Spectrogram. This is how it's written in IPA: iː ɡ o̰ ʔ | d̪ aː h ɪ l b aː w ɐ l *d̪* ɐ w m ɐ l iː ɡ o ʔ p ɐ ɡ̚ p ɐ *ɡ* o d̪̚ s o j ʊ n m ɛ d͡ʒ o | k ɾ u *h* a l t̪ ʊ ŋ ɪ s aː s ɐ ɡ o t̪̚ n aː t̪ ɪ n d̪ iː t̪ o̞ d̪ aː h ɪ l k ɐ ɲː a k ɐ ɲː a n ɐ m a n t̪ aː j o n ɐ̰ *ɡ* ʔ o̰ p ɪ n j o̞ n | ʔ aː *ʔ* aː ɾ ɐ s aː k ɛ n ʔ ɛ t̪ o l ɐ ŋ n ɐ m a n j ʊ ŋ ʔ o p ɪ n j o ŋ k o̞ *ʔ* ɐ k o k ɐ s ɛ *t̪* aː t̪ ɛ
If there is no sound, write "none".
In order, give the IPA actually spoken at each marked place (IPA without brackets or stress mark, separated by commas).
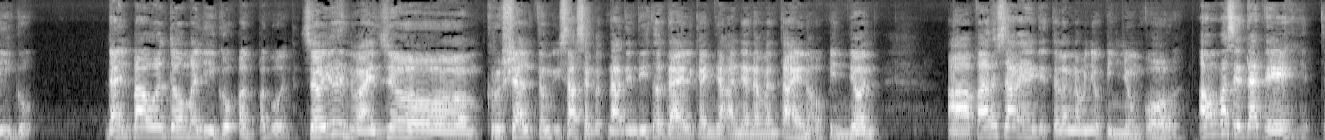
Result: d̪, ɡ, ʃ, ŋ, p, ʔ, d̪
